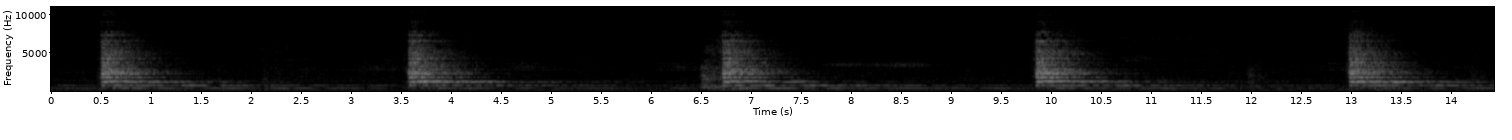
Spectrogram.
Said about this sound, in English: Wait a second. The bell has to finish ringing.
